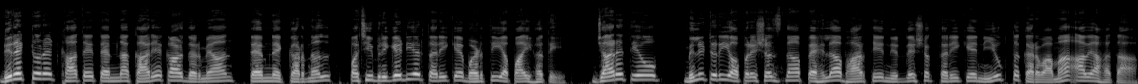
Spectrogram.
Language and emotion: Gujarati, neutral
